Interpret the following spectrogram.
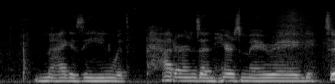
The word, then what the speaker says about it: Meirg: So, I'm going to jump in with Meurig. It's spelled m e i r g, but I believe it's pronounced Meurig.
